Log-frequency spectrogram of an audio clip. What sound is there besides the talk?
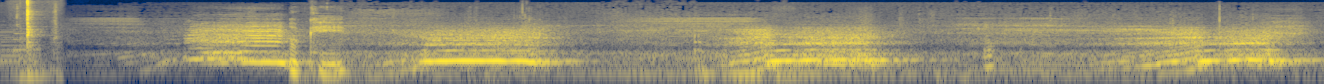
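cow mooing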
